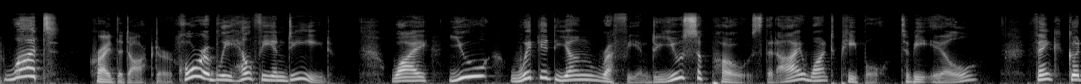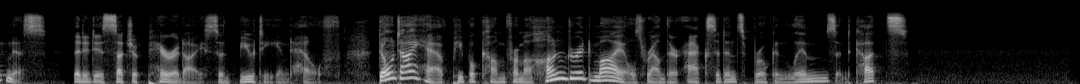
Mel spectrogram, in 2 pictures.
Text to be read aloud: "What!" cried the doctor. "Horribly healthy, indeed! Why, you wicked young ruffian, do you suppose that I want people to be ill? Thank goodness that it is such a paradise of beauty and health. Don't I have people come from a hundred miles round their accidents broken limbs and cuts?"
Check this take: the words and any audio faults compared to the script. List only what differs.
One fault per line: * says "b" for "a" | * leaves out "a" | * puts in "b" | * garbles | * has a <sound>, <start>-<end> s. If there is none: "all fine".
all fine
